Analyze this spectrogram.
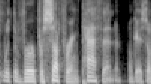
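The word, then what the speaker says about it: παθεῖν: Greek uh mathan uh is actually uh it rhymes with the verb for suffering pathn. Okay. So matan and pathan.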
